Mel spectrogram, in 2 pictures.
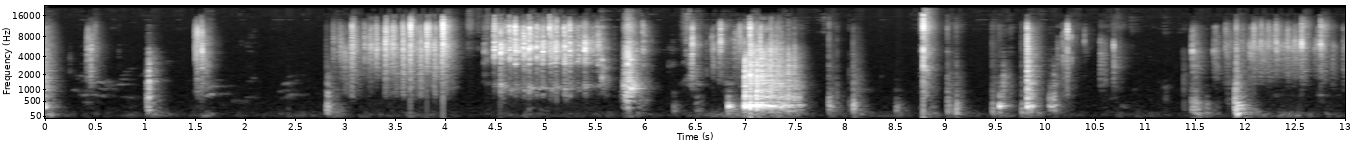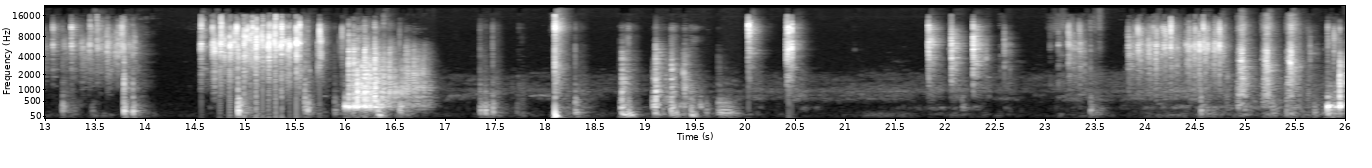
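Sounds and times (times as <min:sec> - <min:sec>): dice clacking as they land: 0:00.0 - 0:01.6, 0:02.8 - 0:08.0, 0:11.5 - 0:14.0, 0:14.6 - 0:20.6, 0:21.8 - 0:26.0
dice rattling when shaken: 0:02.8 - 0:07.6, 0:11.5 - 0:14.0, 0:14.6 - 0:17.5, 0:18.8 - 0:20.6, 0:21.8 - 0:26.0.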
